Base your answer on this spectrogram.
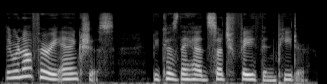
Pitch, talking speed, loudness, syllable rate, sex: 245 Hz, 220 wpm, -16 LUFS, 6.6 syllables/s, female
